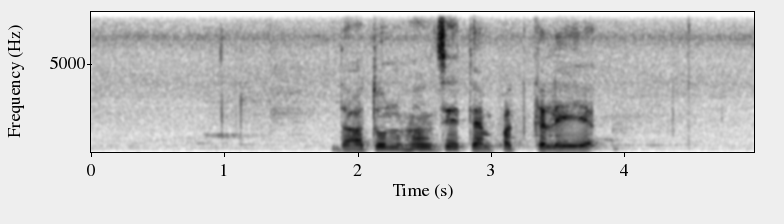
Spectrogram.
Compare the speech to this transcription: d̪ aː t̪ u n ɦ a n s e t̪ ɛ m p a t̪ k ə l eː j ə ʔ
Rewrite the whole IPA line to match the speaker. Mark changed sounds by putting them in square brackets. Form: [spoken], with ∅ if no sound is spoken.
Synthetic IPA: d̪ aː t̪ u n ɦ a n s e t̪ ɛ m p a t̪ k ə l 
